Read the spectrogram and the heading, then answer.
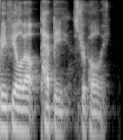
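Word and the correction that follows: Stirpoli: Well, I butchered his last name. Steropoli. There you go. – Steropoli.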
